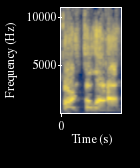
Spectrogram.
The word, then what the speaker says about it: Barcelona: to fly to Barcelona do you mean Barcelona Barcelona it's how the locals say it actually um I should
